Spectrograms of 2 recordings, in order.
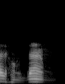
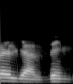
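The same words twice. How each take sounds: First: "Jordán" said the Spanish way, Hor-dán; softer aside, "Jordán" in its everyday Spanish form; Spanish pronunciation. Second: "Jardín" said as Hebrew Yardén; Hebrew pronunciation. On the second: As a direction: give "Jardín" its Hebrew form, Yar-dén. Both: Shown as a demonstration.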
